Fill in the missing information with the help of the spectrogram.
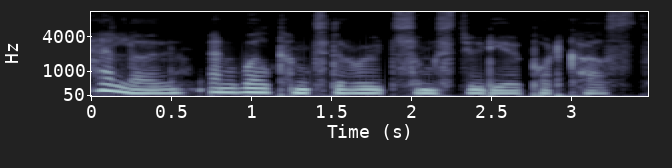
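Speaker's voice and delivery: ordinary delivery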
